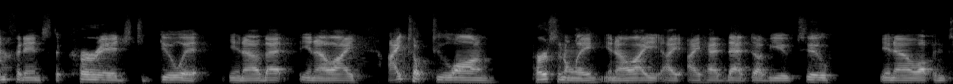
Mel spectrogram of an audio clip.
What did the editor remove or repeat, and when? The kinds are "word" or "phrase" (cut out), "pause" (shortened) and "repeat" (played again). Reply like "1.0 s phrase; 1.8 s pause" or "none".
none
